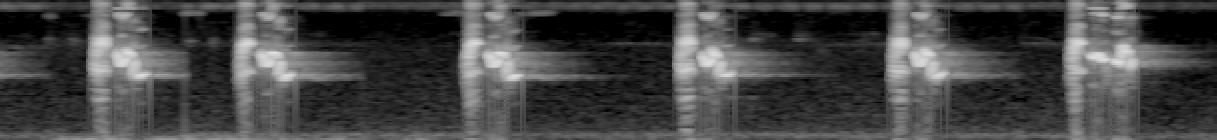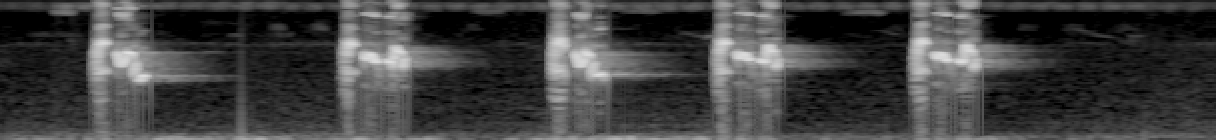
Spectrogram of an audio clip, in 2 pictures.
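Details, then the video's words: Sooty-headed bulbul lure recording gives crisp double chirps, each pair ending in a brief burry tail. They repeat roughly once a second in a steady series against a quiet background. "Suara burung KUTILANG jebakan pemikat"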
